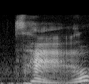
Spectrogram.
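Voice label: "can3", Mandarin Chinese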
